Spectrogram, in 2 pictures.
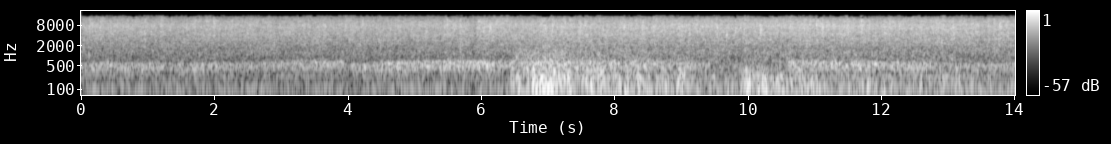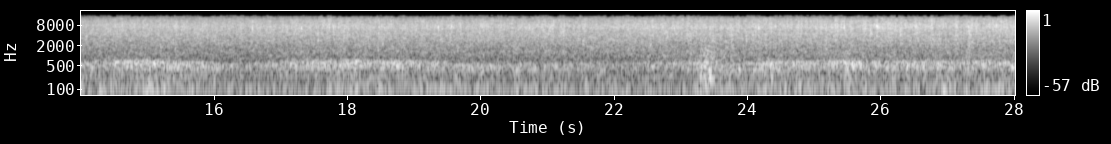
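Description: Steady rain falling, with a loud peal of thunder rumbling from about seven to eleven seconds in and a brief, sharper clap later on.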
